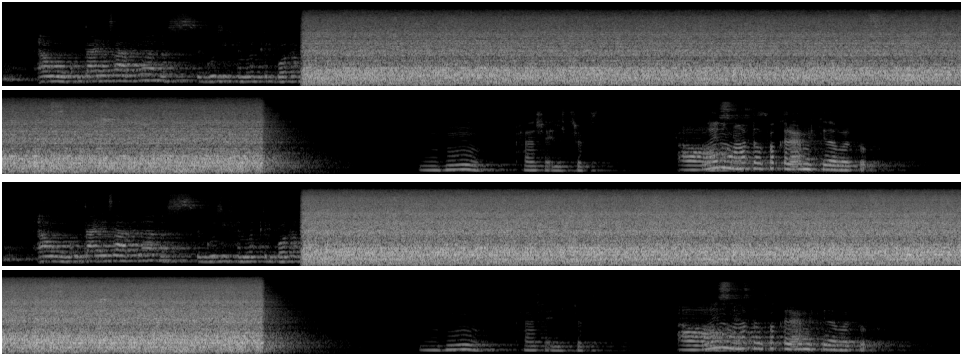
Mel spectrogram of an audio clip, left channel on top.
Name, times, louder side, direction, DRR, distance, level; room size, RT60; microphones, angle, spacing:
voice 1, 0.3-7.6 8.5-12.1 16.3-17.5, right 1 dB, 40° right, 0 dB, 6.3 m, -38 dB
sound 1, 3.0-12.2, right 3 dB, 20° right, 0.7 m, -21 dB
voice 2, 13.8-14.4 14.8-15.4 16.6-18.2, left 2 dB, 80° left, 7 dB, 1.1 m, -36 dB
22.5 x 13.0 x 9.4 m, 1.3 s
head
